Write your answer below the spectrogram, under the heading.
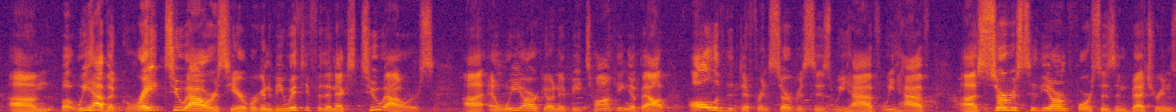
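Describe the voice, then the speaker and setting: Over noticeable background noise, a loud man with a high pitch talks at a fairly quick pace with lively intonation. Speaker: telethon host. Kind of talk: live telethon hosting. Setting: live stream studio.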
